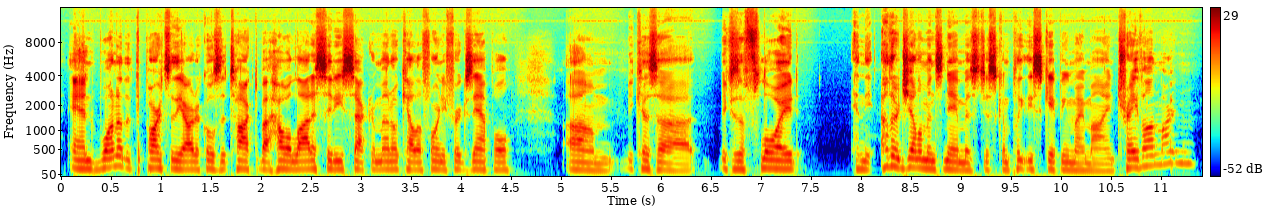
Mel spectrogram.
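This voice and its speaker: A man's voice: mid-range voice, clear, resonant tone. A man co-hosting a podcast in casual chat, rambling along in an informal, enthusiastic way. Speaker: podcast co-host.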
